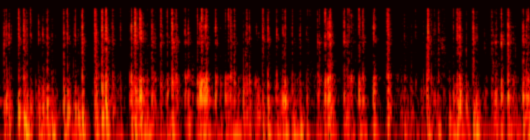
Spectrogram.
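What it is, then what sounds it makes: Plastic CD case, tapped and scratched. Long painted nails rapidly scratch and tap on a thin, flat, transparent hard plastic CD case lying on a blanket. The result is a dense run of quick, dry clicks and bright scratching with very little ring.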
